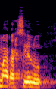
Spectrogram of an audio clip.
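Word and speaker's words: Merah Silu: marah silu ini adalah kalau pengejaannya mau rasilu tapi pengucapannya marah silu bergelar Sultan Malik as-saleh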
